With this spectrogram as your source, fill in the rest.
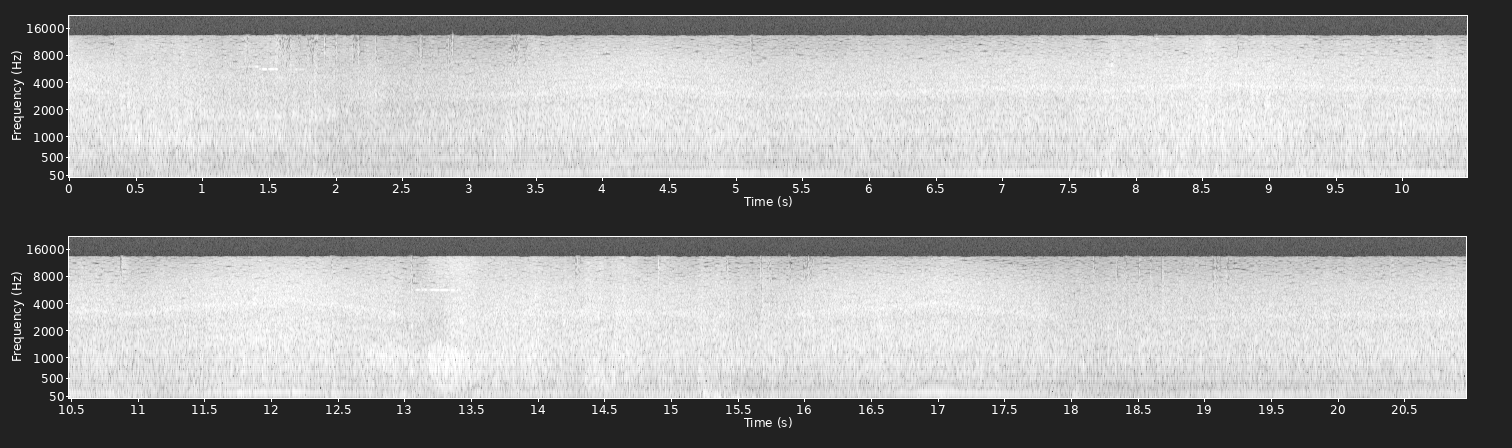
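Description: A truck engine hums and revs up and down as it drives.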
